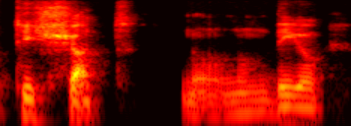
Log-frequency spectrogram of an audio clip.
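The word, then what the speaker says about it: Taoiseach: lá se chama o t shot não não me digam não sei como é que aqu se escreve mas escreve-se completamente diferente do modo Como se pronuncia o t shot pediu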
